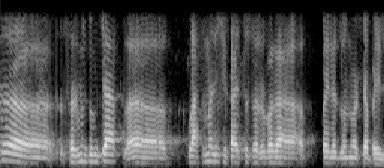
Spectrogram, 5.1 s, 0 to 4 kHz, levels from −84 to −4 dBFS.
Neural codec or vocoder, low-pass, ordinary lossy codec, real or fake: vocoder, 22.05 kHz, 80 mel bands, WaveNeXt; 3.6 kHz; none; fake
